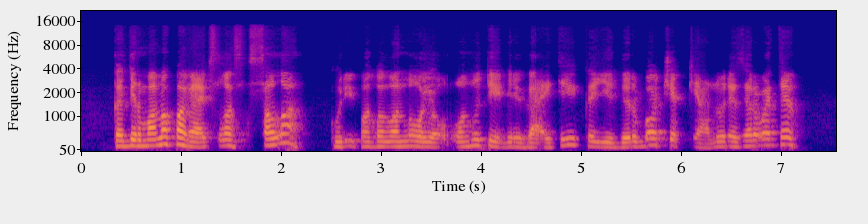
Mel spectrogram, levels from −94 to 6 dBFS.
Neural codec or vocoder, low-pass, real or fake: codec, 44.1 kHz, 2.6 kbps, DAC; 14.4 kHz; fake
